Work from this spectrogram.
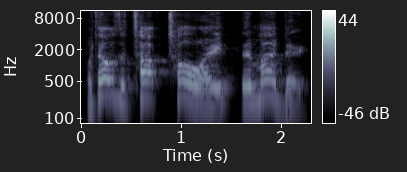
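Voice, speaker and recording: A man, co-hosting a podcast in a relaxed, joking way and telling stories at length. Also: high voice. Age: 50s. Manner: easygoing, joking, drawn-out storytelling. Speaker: podcast co-host. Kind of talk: casual chat.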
